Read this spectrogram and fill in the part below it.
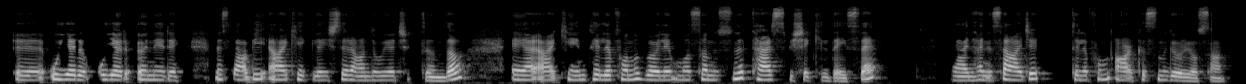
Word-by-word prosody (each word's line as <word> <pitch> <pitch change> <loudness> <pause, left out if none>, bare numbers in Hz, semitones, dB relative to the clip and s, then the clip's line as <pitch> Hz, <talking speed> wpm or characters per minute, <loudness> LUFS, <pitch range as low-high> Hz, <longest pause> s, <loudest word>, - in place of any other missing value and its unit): eee, 205 -1 0
uyarı, 225 -3 +4
uyarı 220 +4 +1
öneri. 210 -2 0 0.4
Mesela 230 -1 +1
bir 245 +1 +1
erkekle, 215 -2 0
işte, 195 +3 -2
randevuya 195 -1 -1
çıktığında 195 - +1 0.4
eğer 215 -1 +4
erkeğin 205 - -2
telefonu 225 +2 +1
böyle 205 -1 +3
masanın 210 +1 -2
üstünde 265 +8 +1
ters 215 -3 +2
bir - - -8
şekildeyse 175 - -1 0.7
yani 185 -1 0
hani 210 +1 -1
sadece 225 +2 +3 0.3
telefonun 215 +4 -3
arkasını 205 -3 -2
görüyorsan. 150 -5 -1
210 Hz, 120 wpm, -23 LUFS, 195-225 Hz, 0.7 s, uyarı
